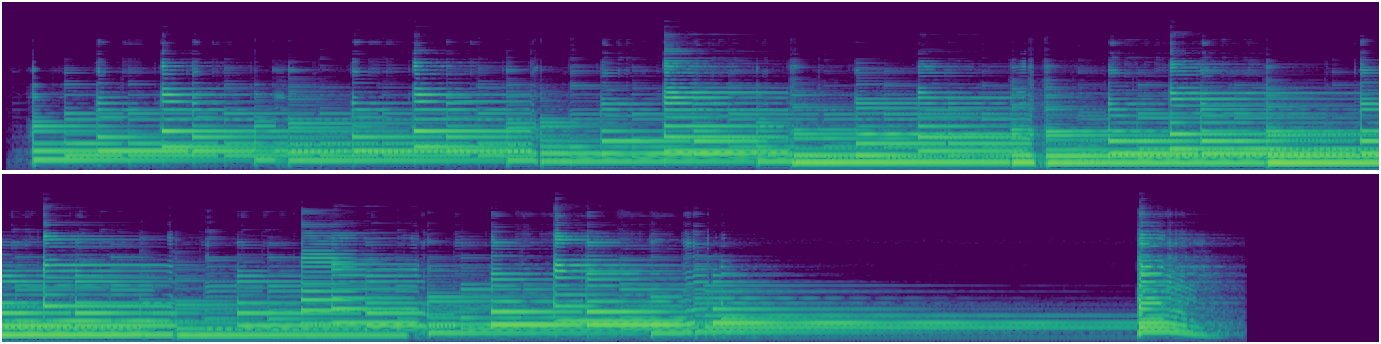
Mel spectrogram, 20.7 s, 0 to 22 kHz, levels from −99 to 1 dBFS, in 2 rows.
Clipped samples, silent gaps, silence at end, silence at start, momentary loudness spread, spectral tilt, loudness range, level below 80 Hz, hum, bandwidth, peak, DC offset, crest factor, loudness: under 0.1%; none; 1.2 s; 0.2 s; 12 LU; -7.5 dB/octave; 8 LU; -68 dBFS; 50 Hz at -65 dBFS; 9.6 kHz; -6 dBFS; under 0.1%; 18 dB; -25 LUFS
